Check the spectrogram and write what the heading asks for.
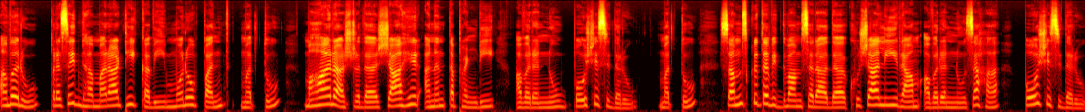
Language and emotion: Kannada, neutral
